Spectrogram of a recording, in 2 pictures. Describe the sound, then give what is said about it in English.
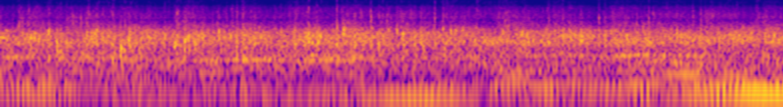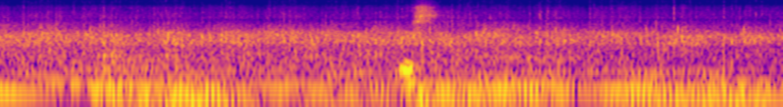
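A crowd claps steadily for several seconds to welcome Bishop Johnson, who just walked in from Fort Myers; dense and sustained applause over a low hum of background voices and tones. “Clap your hands, welcome Bishop Johnson, who just walked in the door from Fort Myers, just walked in the door.”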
